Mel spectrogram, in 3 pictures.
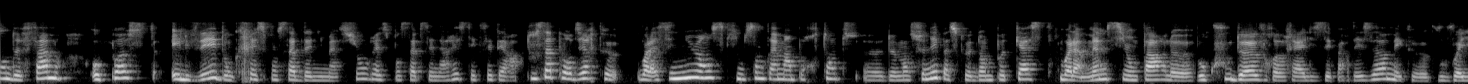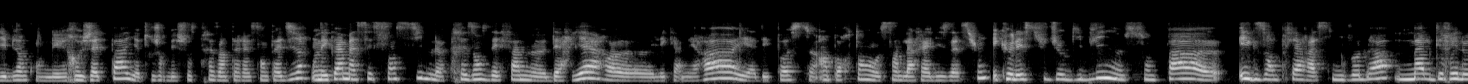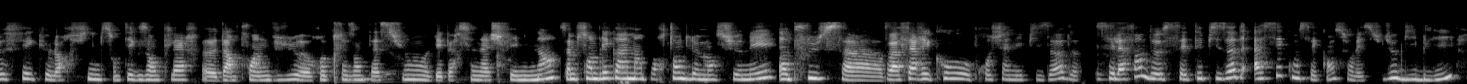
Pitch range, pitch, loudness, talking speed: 200-255 Hz, 225 Hz, -19 LUFS, 210 wpm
